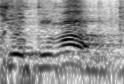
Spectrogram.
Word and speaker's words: Choclot: Allá, francesa, entonces decimos Choclot. Choclot. Choclot, tenemos que decir. No se pronuncia la última, Choclot.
